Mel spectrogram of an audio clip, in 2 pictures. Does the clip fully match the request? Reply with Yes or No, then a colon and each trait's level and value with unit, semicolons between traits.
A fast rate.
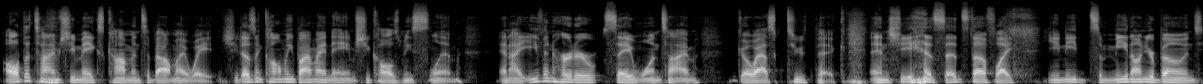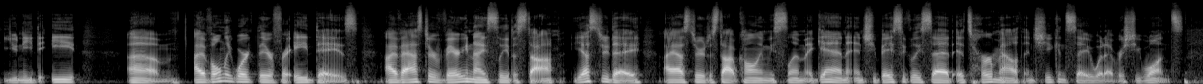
Yes: fast, 215 wpm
